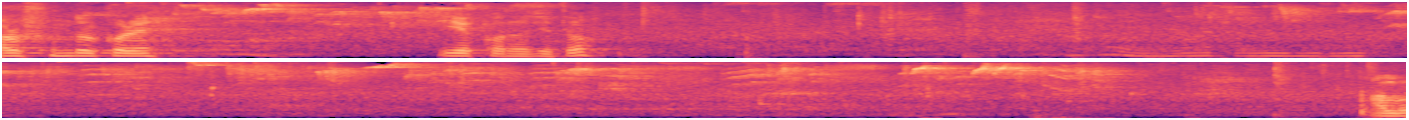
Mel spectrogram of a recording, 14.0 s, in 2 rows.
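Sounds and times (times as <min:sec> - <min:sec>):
small birds chirping: 0:00.0 - 0:14.0
low hummed voice: 0:05.3 - 0:07.0.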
